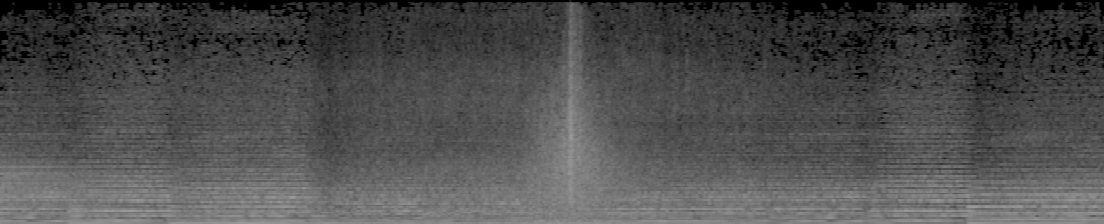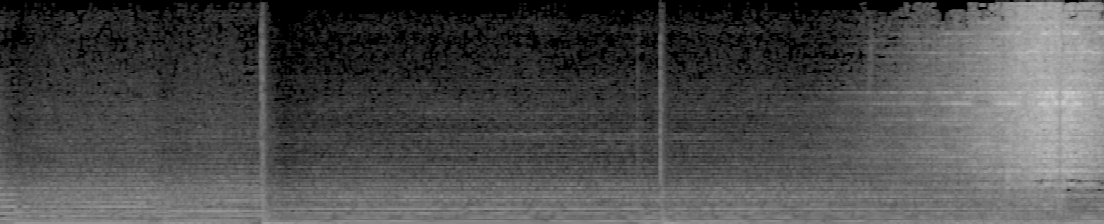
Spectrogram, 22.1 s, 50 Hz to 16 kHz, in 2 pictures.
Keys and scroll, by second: 7.0 ctrl+z, 19.1-20.6 typing.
